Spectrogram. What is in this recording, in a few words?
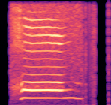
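"hong1", Cantonese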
